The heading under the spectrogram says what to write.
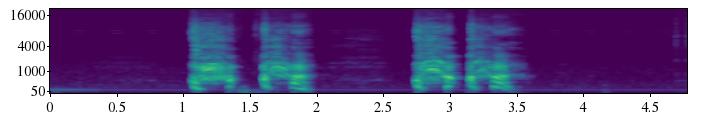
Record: {"cough_length": "4.8 s", "cough_amplitude": 32768, "cough_signal_mean_std_ratio": 0.42, "survey_phase": "alpha (2021-03-01 to 2021-08-12)", "age": "65+", "gender": "Male", "wearing_mask": "No", "symptom_none": true, "smoker_status": "Ex-smoker", "respiratory_condition_asthma": false, "respiratory_condition_other": false, "recruitment_source": "REACT", "submission_delay": "1 day", "covid_test_result": "Negative", "covid_test_method": "RT-qPCR"}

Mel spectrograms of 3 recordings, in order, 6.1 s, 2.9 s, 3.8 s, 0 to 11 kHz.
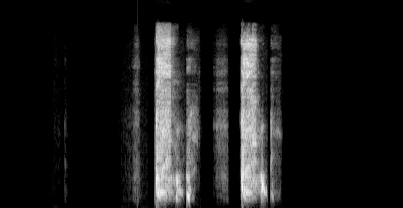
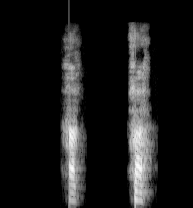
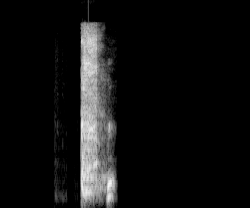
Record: {"three_cough_length": "6.1 s", "three_cough_amplitude": 31521, "three_cough_signal_mean_std_ratio": 0.26, "exhalation_length": "2.9 s", "exhalation_amplitude": 27553, "exhalation_signal_mean_std_ratio": 0.25, "cough_length": "3.8 s", "cough_amplitude": 32768, "cough_signal_mean_std_ratio": 0.24, "survey_phase": "beta (2021-08-13 to 2022-03-07)", "age": "18-44", "gender": "Male", "wearing_mask": "No", "symptom_new_continuous_cough": true, "symptom_runny_or_blocked_nose": true, "symptom_sore_throat": true, "symptom_fever_high_temperature": true, "symptom_headache": true, "symptom_change_to_sense_of_smell_or_taste": true, "symptom_onset": "4 days", "smoker_status": "Never smoked", "respiratory_condition_asthma": false, "respiratory_condition_other": false, "recruitment_source": "Test and Trace", "submission_delay": "2 days", "covid_test_result": "Positive", "covid_test_method": "RT-qPCR"}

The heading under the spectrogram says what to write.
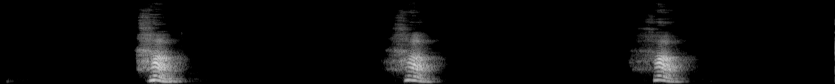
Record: {"exhalation_length": "8.4 s", "exhalation_amplitude": 32767, "exhalation_signal_mean_std_ratio": 0.24, "survey_phase": "beta (2021-08-13 to 2022-03-07)", "age": "65+", "gender": "Female", "wearing_mask": "No", "symptom_fatigue": true, "symptom_headache": true, "symptom_onset": "5 days", "smoker_status": "Ex-smoker", "respiratory_condition_asthma": false, "respiratory_condition_other": false, "recruitment_source": "Test and Trace", "submission_delay": "2 days", "covid_test_result": "Positive", "covid_test_method": "RT-qPCR", "covid_ct_value": 19.5, "covid_ct_gene": "N gene", "covid_ct_mean": 20.3, "covid_viral_load": "220000 copies/ml", "covid_viral_load_category": "Low viral load (10K-1M copies/ml)"}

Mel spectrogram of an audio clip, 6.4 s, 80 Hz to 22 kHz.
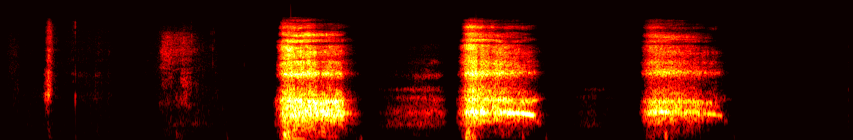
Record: {"exhalation_length": "6.4 s", "exhalation_amplitude": 28640, "exhalation_signal_mean_std_ratio": 0.4, "survey_phase": "beta (2021-08-13 to 2022-03-07)", "age": "45-64", "gender": "Male", "wearing_mask": "No", "symptom_cough_any": true, "symptom_runny_or_blocked_nose": true, "smoker_status": "Never smoked", "respiratory_condition_asthma": false, "respiratory_condition_other": false, "recruitment_source": "Test and Trace", "submission_delay": "2 days", "covid_test_result": "Positive", "covid_test_method": "LFT"}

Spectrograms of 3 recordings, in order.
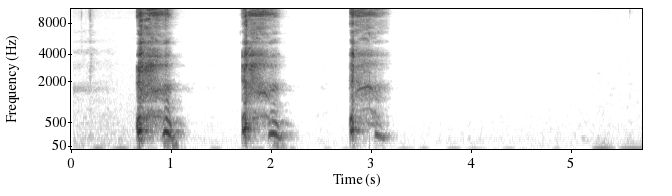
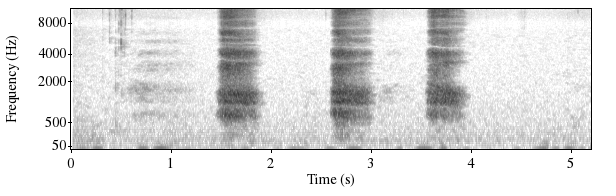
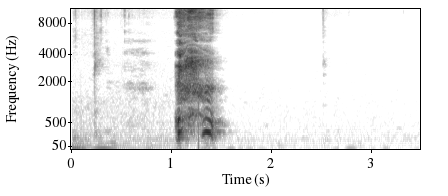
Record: {"three_cough_length": "5.7 s", "three_cough_amplitude": 32768, "three_cough_signal_mean_std_ratio": 0.32, "exhalation_length": "5.2 s", "exhalation_amplitude": 28224, "exhalation_signal_mean_std_ratio": 0.38, "cough_length": "3.5 s", "cough_amplitude": 32768, "cough_signal_mean_std_ratio": 0.27, "survey_phase": "beta (2021-08-13 to 2022-03-07)", "age": "45-64", "gender": "Female", "wearing_mask": "No", "symptom_none": true, "smoker_status": "Ex-smoker", "respiratory_condition_asthma": false, "respiratory_condition_other": false, "recruitment_source": "REACT", "submission_delay": "2 days", "covid_test_result": "Negative", "covid_test_method": "RT-qPCR", "influenza_a_test_result": "Negative", "influenza_b_test_result": "Negative"}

